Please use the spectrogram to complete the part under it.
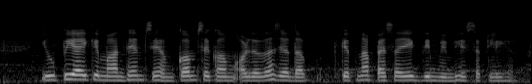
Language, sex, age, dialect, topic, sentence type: Magahi, female, 31-35, Western, banking, question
